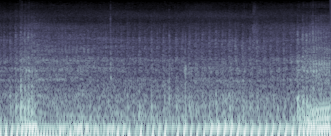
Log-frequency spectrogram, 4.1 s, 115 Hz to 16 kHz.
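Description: Yamaha YZF-R125's single-cylinder 125 cc four-stroke engine running at low revs with an even pulsing beat while the bike rolls slowly through traffic. Near the end the engine note gets louder and steadier as the throttle opens.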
